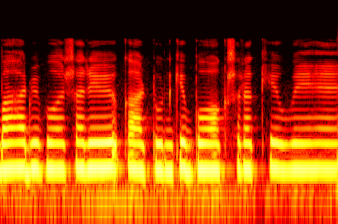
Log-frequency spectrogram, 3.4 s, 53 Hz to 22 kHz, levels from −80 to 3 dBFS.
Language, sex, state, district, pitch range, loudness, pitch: Hindi, female, Bihar, Katihar, 230-235 Hz, -12 LUFS, 230 Hz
